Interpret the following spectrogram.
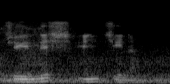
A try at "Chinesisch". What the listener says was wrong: Chinesisch, nicht Chinisch, Chinesisch.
